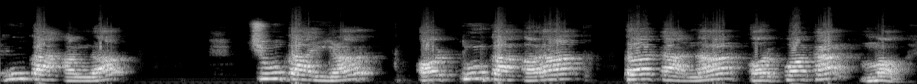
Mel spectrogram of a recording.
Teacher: सभी वर्गों का जो पांचवा वर्ण होता है उसका उच्चारण स्थान होता है नासिका नाक से उसका उच्चारण करते हैं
